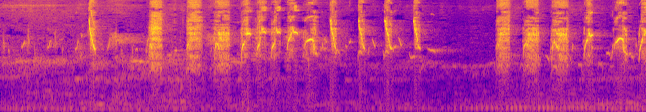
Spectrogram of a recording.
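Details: Kacer, the oriental magpie-robin, singing ngeplong style to lure birds: fast series of sharp buzzy clicks and chips with brief whistled notes, quick bursts separated by a short pause.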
